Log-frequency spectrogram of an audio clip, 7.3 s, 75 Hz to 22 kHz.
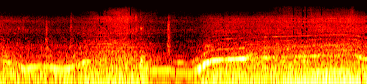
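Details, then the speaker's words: All-terrain vehicle (Veter) fitted with a GAZ-66 transfer case, just shifted from low to high range while driving: engine settles and pulls smoothly with speed, no gear hum; gear whine heard in low range is gone, transfer case runs quiet in high. "Теперь он легко бежит на повышенный и никаких звуков нет."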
